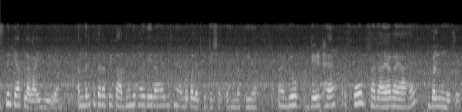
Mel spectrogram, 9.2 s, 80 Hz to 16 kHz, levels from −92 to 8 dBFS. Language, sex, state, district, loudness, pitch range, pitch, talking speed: Hindi, male, Maharashtra, Nagpur, -22 LUFS, 210-260 Hz, 235 Hz, 200 wpm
